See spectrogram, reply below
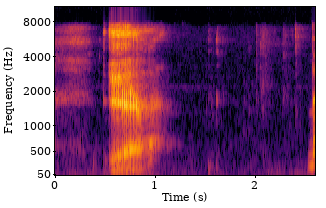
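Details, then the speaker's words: Voluntary, loud, drawn-out belch lasting about half a second from a person who burps on demand and says they can burp sentences, followed by quiet room sounds. "me burping I can burp sentences if you want want me to like see I can burn people think it's gross but I actually have friends that actually think it's awesome"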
